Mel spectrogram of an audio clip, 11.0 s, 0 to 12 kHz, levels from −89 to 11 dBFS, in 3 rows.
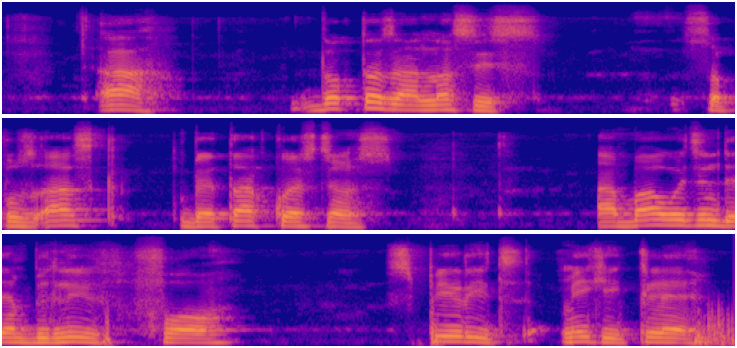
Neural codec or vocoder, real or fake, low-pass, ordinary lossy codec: autoencoder, 48 kHz, 128 numbers a frame, DAC-VAE, trained on Japanese speech; fake; 10.8 kHz; none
